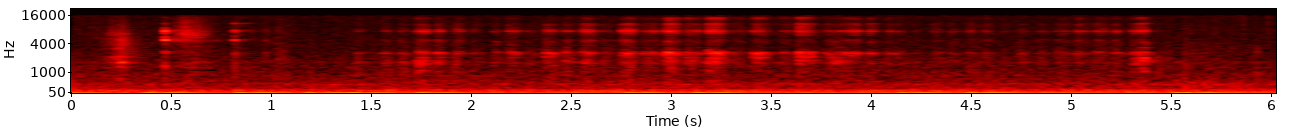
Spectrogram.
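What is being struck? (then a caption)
Graphite pencil on a paper sketchbook page. A graphite pencil shades a moth drawing with short strokes on thin white drawing paper in a spiral-bound sketchbook lying flat on a wooden desk. The tip gives soft, dry, bright scratches in irregular bursts over a steady low hum.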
